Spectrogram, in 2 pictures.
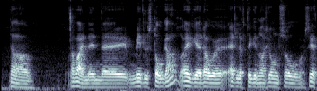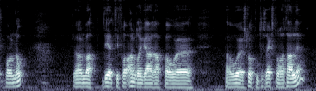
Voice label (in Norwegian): Kvam, dialekt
